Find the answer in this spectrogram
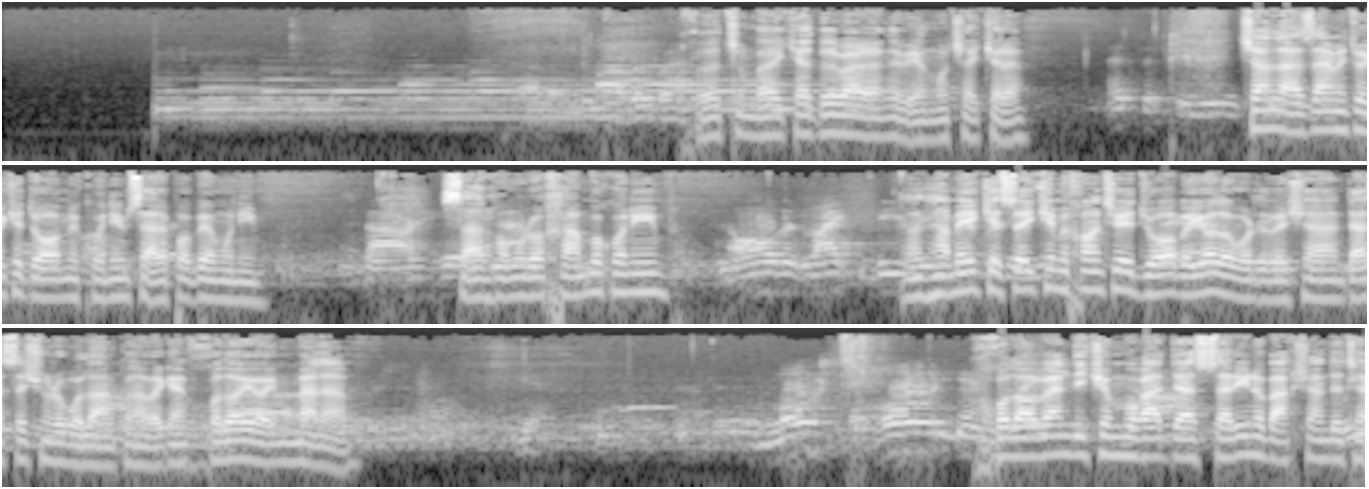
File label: Farsi Voice Over; He that is in you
